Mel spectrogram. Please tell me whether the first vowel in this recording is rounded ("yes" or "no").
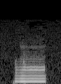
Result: yes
